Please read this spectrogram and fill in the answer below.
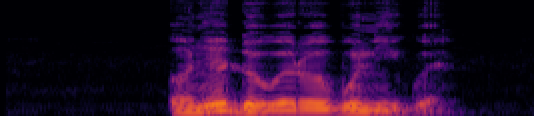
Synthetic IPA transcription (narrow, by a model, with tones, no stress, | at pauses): o˦ɲe˦do˨we˨ɾo˨ɡ͡bu˦ni˨ɡʷḛ˨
